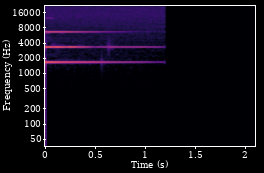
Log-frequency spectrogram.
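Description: Near silence: the faint ringing tail of one high, bell-like note left over from the song's abrupt ending. It fades and cuts off a little over a second in, leaving dead silence.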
